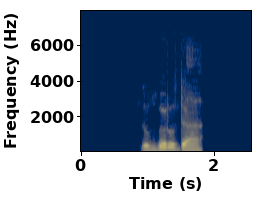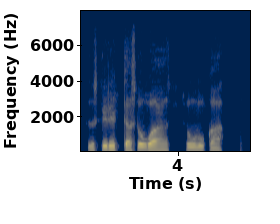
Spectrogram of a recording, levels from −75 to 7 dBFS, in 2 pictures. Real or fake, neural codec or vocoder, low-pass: fake; codec, 16 kHz, 0.8 kbps, ZipCodec; 7.2 kHz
